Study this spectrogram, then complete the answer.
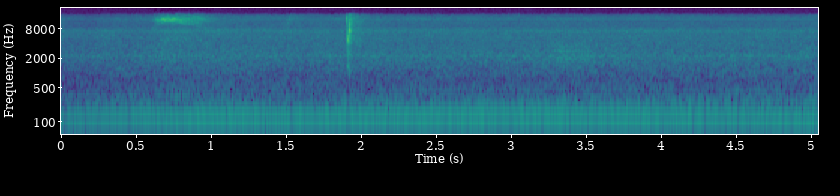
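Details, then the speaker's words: Old-wiring ceiling fan wired directly to supply line, bypassing switch, to test; runs very slowly with steady low mains hum and lazy air rush; capacitor judged faulty, to be replaced. "ஃபேனோட speed பாருங்கள், ரொம்ப ஸ்லோவாக தான் ஓடுற மாதிரி"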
